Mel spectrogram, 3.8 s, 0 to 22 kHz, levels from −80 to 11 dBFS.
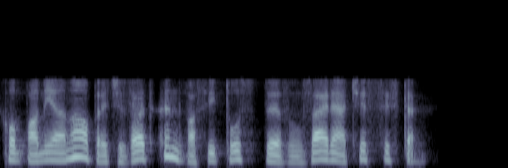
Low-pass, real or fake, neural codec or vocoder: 3.6 kHz; fake; codec, 16 kHz, 0.5 kbps, FunCodec, trained on Chinese and English, 25 frames a second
